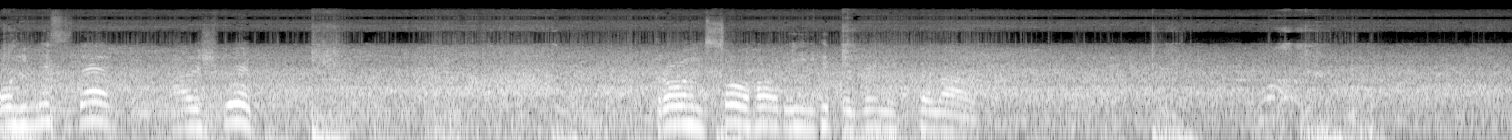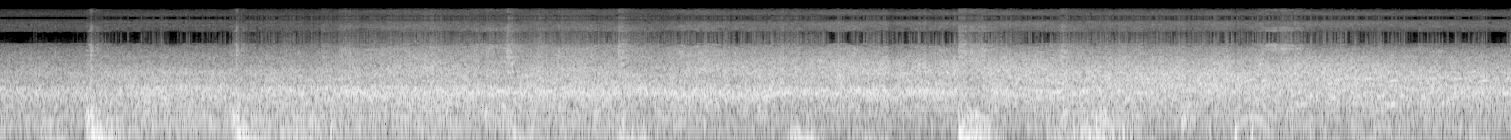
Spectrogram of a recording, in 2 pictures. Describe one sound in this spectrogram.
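A large crowd cheers steadily in an arena.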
